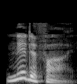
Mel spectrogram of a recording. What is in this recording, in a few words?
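"nidify", British English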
